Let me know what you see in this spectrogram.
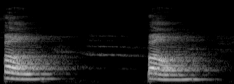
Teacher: É um som nasal. Sai do nosso nariz e da nossa boca ao mesmo tempo.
